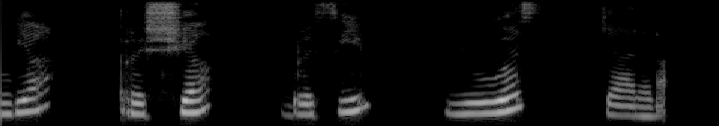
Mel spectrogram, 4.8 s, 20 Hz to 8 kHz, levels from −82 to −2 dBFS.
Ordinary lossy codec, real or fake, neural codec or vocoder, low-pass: none; fake; codec, 16 kHz, 6 kbps, DAC; none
